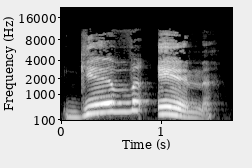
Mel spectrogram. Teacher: that V sound front teeth bottom lip and a little bit of vibration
